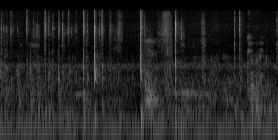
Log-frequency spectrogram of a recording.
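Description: Computer keyboard typing in a burst of irregular clicks and key taps while text is erased, close and moderately loud against a quiet room.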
